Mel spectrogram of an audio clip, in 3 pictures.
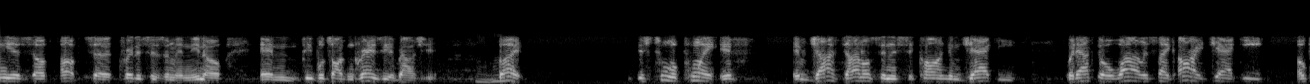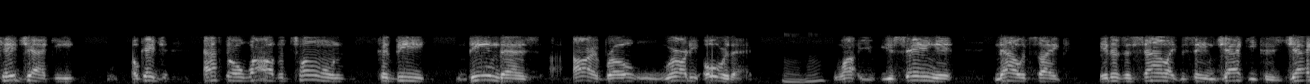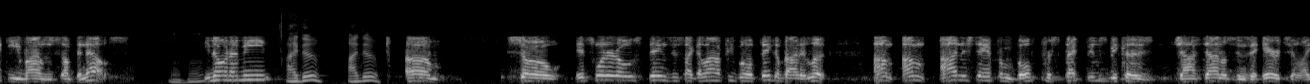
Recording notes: We head to the phones. We take more calls on the Donaldson situation.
